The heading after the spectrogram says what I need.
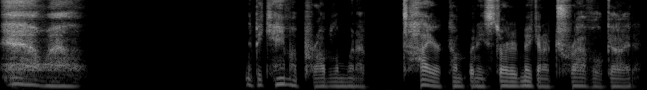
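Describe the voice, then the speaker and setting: A man acting as a chef boyfriend speaks in a low, husky voice, recorded close and dry. He chats casually and intimately, stopping and restarting as he goes. He is affectionate and teasing, with a grumbling streak, in the style of an audio roleplay. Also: dry recording. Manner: casual, teasing, halting conversational delivery.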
